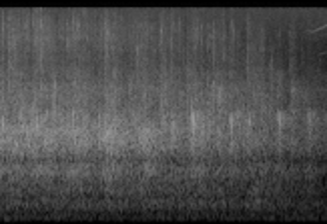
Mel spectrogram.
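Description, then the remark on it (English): An audience claps to the Lord after a prayer, in a dense, steady wash of many overlapping hand claps, sustained throughout and tapering slightly toward the end, with no voices standing out. “You can clap to the Lord and be seated.”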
